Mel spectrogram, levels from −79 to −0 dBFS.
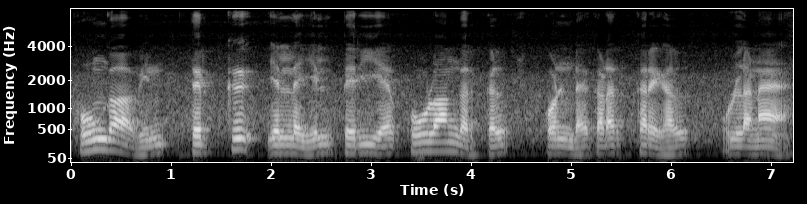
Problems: constant background noise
